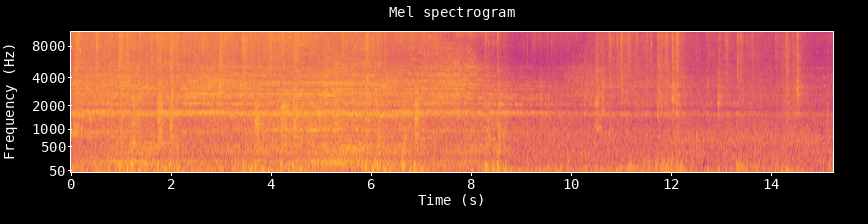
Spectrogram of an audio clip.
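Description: Passenger coaches rolling past: wheels clacking over rail joints, with a steady high squeal over the rumble. About eight seconds in, the last coach goes by and the sound drops away as the train moves off.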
